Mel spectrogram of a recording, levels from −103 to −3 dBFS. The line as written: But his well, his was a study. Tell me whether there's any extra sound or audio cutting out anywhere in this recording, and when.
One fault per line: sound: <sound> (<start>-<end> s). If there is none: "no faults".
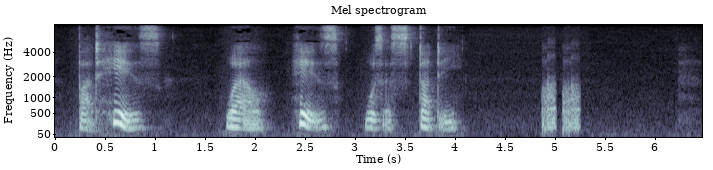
sound: laugh (4.9-5.3 s)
